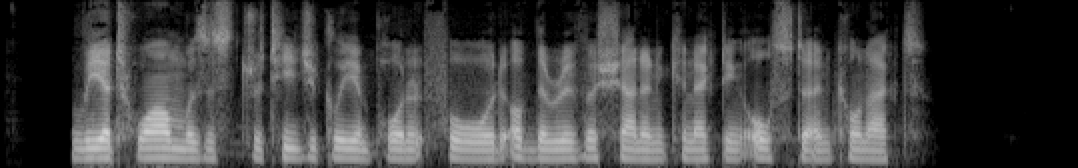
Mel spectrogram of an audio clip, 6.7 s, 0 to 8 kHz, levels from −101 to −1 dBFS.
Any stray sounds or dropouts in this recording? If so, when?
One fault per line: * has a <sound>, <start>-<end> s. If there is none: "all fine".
all fine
